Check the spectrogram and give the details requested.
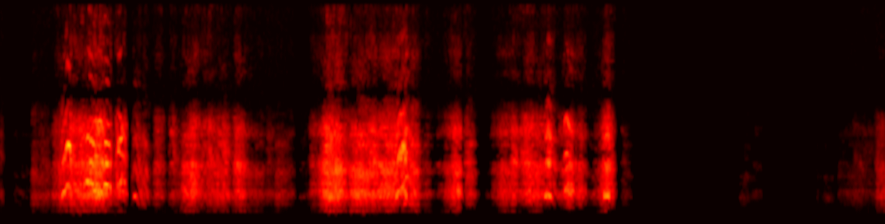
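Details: Jungle babblers in a small group in a tree in winter, a bird of the Indian subcontinent: loud, harsh, rasping chatter in long overlapping bursts of a second or two, separated by short gaps, then a quiet stretch and a new burst.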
